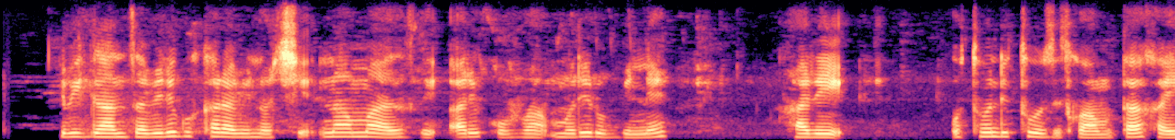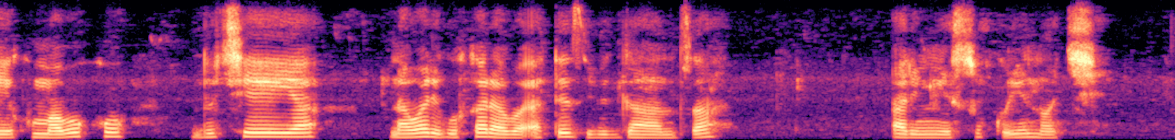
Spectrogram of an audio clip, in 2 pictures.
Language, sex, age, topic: Kinyarwanda, female, 25-35, health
